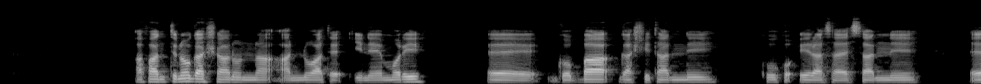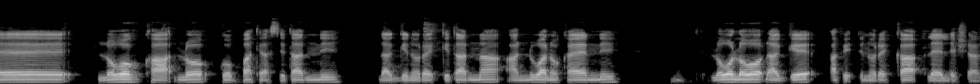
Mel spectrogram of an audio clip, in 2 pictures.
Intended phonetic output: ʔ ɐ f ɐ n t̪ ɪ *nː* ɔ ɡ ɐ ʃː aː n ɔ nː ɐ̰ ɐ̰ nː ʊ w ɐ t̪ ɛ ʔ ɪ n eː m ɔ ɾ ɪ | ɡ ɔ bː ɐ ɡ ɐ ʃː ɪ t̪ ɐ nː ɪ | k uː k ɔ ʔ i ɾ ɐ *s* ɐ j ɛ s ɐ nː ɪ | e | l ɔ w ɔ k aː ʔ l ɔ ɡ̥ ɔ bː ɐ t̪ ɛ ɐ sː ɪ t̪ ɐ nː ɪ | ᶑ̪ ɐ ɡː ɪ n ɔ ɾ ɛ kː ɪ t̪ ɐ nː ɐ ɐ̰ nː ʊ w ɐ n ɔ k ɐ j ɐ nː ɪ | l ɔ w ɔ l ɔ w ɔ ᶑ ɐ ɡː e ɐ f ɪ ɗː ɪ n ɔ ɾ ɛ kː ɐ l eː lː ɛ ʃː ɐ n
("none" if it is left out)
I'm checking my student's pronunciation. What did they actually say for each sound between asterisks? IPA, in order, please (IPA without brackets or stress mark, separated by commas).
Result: n, s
